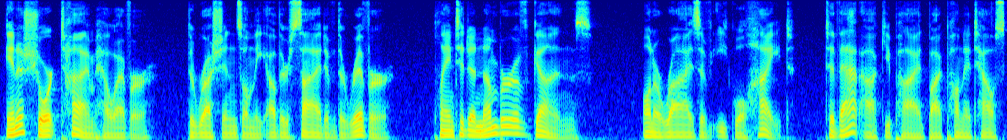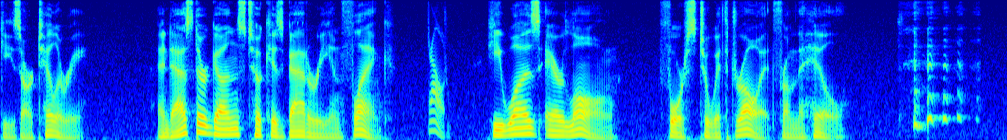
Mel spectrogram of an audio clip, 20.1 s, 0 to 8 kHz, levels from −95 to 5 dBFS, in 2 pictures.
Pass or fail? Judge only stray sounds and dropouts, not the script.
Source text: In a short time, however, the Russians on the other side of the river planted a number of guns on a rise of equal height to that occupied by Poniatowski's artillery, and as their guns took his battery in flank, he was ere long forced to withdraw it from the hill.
fail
